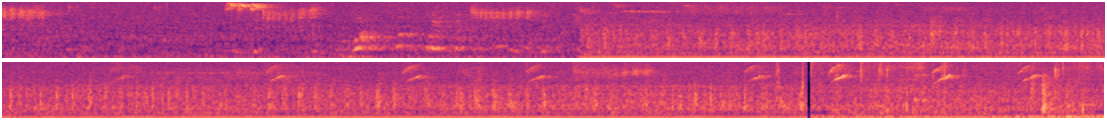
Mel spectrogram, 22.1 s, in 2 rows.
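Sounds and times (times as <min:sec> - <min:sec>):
small birds chirping: 0:00.0 - 0:22.0
low rumble: 0:05.8 - 0:22.0
steady rushing noise: 0:05.8 - 0:22.0.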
